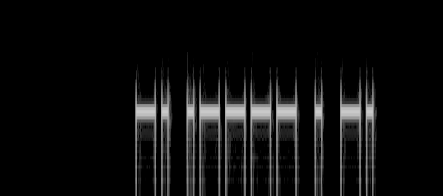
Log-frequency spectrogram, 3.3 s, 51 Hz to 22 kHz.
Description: Morse code, heard as a keyed tone, about 25 wpm, 700 Hz. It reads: N1EN
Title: Easy Call Signs - 25wpm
